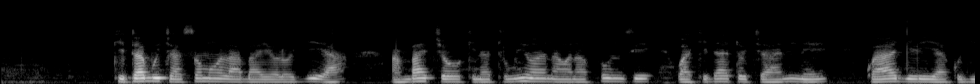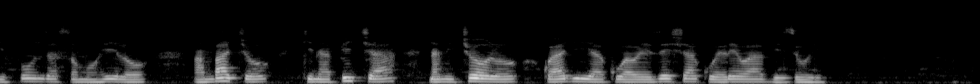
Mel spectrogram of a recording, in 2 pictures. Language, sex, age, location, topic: Swahili, male, 25-35, Dar es Salaam, education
